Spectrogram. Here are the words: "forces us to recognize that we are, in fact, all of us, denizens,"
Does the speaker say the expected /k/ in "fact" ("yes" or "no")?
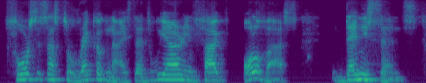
yes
